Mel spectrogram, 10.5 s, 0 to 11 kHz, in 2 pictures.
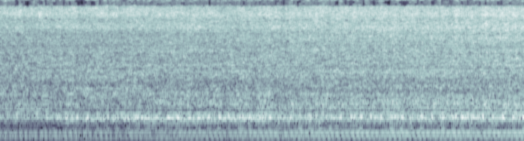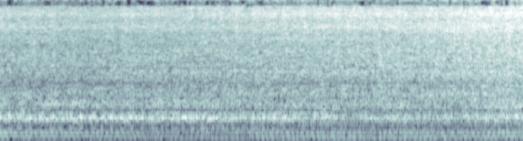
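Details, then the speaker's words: Turbo Chevrolet Suburban (GMT800) V8 at first start after build, tune still unfinished: steady, fairly quiet idle with an even low rumble, no knocks or ticks; oil pressure present and turbo spinning. "she's running turbo is spinning she's pretty quiet"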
